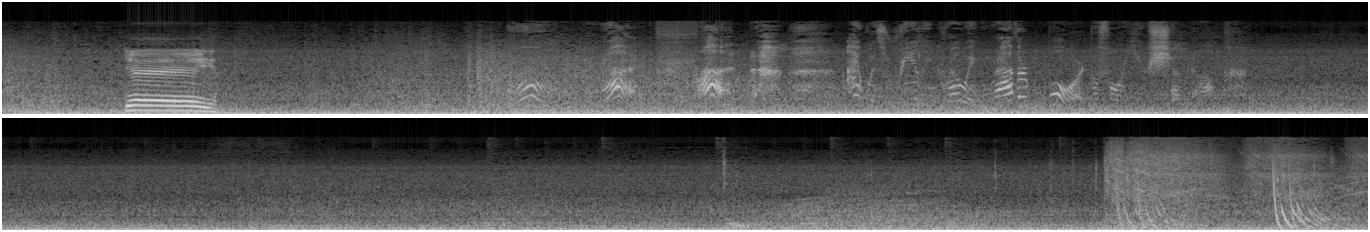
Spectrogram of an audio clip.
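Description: A spaceship engine hums with a steady low rumble.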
